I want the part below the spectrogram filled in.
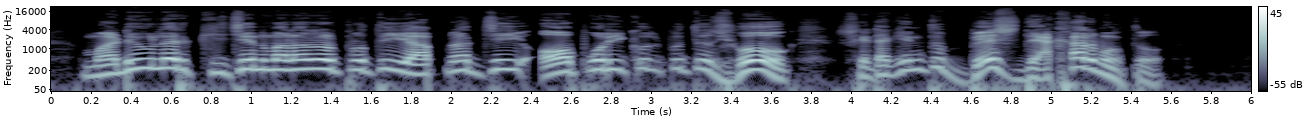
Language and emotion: Bengali, surprised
